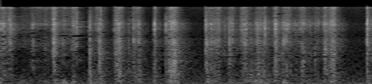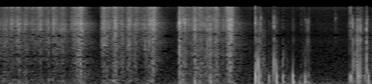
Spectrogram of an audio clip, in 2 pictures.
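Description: Fingertips and nails scratch and tap a striped bamboo slat mat, producing dry, bright, crackly scratching in quick bursts. Sharp, short taps that die away almost instantly punctuate it, especially toward the end.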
